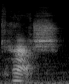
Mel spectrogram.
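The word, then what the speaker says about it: cache: Cas yeah Cas Cas whereas elsewhere in the world it's pronounced cash which I just thought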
